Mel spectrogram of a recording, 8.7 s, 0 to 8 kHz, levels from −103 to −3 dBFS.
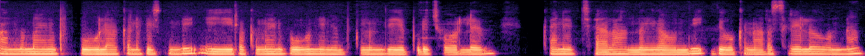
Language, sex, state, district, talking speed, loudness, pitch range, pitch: Telugu, male, Andhra Pradesh, Srikakulam, 130 wpm, -16 LUFS, 115-120 Hz, 120 Hz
